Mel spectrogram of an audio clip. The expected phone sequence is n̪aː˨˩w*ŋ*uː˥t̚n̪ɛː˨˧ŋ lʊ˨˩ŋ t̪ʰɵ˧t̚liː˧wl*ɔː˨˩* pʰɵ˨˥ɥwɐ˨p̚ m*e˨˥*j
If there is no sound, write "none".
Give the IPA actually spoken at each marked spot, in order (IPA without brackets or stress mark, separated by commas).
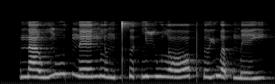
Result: ŋ, ɔː˨˥, e˨˧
